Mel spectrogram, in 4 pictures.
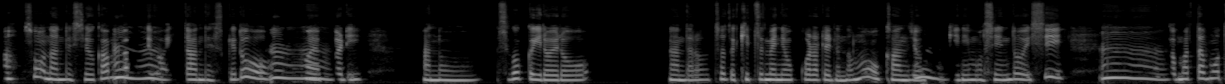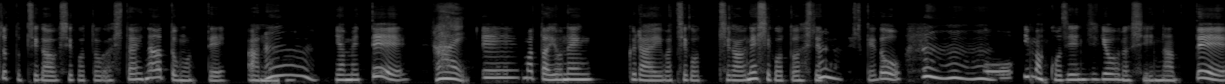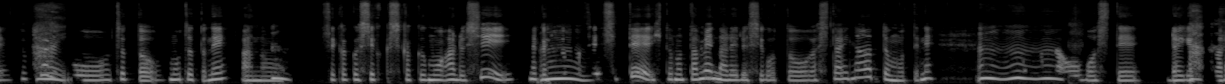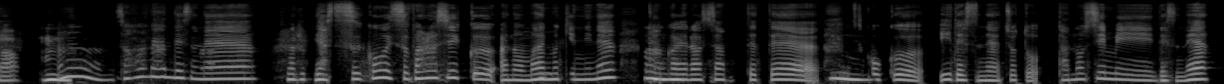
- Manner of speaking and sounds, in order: tapping
- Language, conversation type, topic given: Japanese, advice, どうすれば批判を成長の機会に変える習慣を身につけられますか？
